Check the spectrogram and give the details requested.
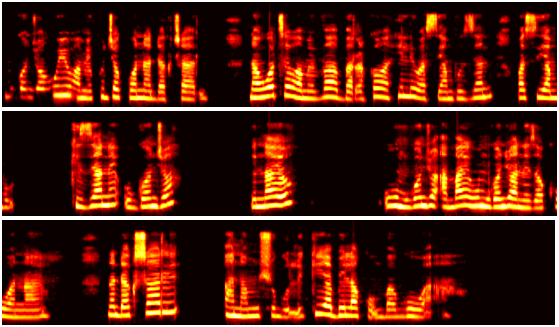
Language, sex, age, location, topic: Swahili, male, 18-24, Kisumu, health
